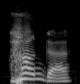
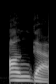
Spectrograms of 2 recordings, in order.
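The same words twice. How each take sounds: First: The initial H sound is pronounced. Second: The initial H sound is dropped. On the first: The speaker calls it right. "Pronounce the H in hunger" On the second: The speaker calls it wrong. "Don't drop it"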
